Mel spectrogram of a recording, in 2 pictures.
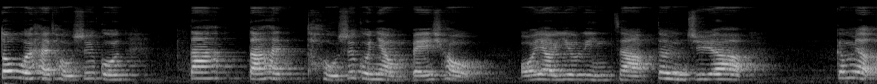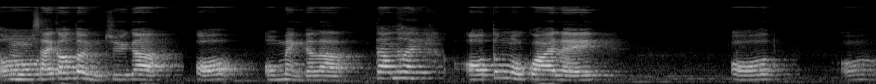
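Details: Acted drama: schoolgirl who has stuttered since birth reads her essay aloud with sound and word repetitions; stuttering.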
